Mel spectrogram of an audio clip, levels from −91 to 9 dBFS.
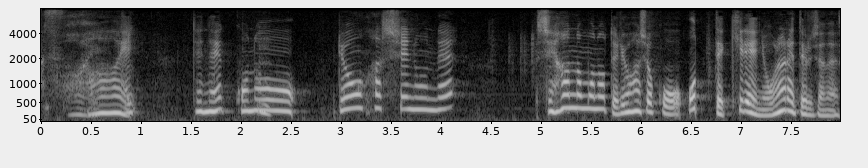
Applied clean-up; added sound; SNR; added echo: none; none; none; none.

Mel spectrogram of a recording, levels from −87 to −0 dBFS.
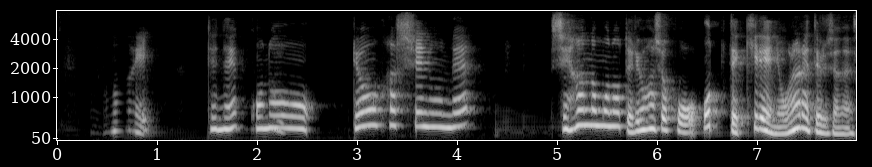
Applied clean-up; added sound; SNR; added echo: neural mask model DeepFilterNet 3.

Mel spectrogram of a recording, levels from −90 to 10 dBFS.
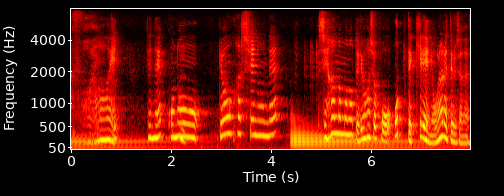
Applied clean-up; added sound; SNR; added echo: none; Bass guitar; 11 dB; reverberation time 0.6 s.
